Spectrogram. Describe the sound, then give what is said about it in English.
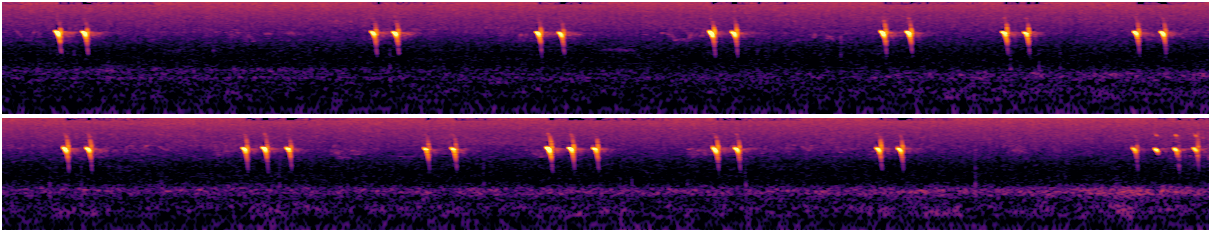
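A wild crossbill, recorded close to the bird east of a net site on a hilltop, calls over and over with short, sharp, high-pitched notes, some in quick pairs, repeating every second or two against a steady low rumble of background noise. “I'm really near that bird now. Wild bird.”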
